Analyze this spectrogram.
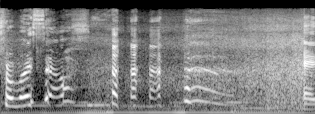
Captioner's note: laughs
